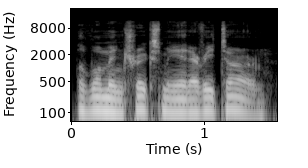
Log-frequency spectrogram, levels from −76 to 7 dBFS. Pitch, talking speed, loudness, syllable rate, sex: 105 Hz, 270 wpm, -15 LUFS, 7.0 syllables/s, male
